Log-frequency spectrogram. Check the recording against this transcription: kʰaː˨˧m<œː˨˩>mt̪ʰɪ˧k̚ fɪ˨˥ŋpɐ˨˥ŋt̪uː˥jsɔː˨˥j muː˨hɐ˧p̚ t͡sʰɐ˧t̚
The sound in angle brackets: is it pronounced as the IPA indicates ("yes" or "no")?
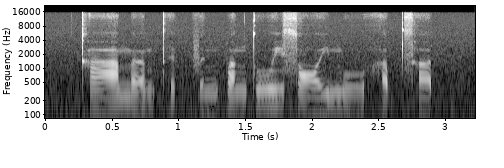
yes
